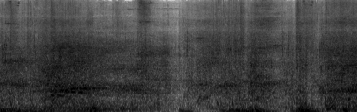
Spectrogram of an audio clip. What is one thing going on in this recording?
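Fantasy game spell blasts and combat hits crash in quick succession.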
